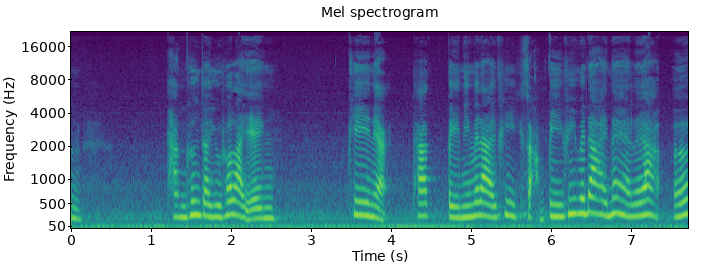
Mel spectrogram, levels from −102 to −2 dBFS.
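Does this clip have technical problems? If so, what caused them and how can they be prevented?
No, the speech signal comes across as technically sound, with no audible defects that would call for a cause or a fix.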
